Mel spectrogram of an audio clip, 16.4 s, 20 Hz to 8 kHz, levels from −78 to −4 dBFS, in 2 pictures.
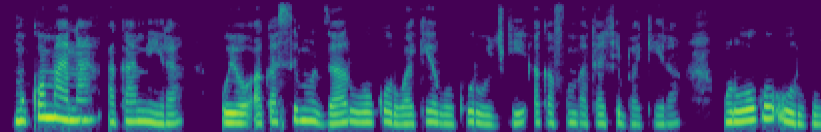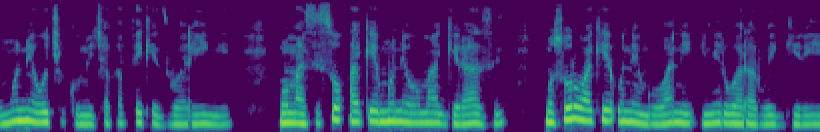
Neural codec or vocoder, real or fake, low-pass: codec, 16 kHz, 8 kbps, FreqCodec, larger model; fake; 7.2 kHz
